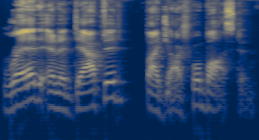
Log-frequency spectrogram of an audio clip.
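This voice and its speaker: A man's voice: medium pitch, animated, unhurried. A man reading a scripted children's story aloud as its narrator.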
